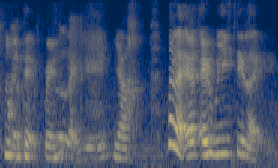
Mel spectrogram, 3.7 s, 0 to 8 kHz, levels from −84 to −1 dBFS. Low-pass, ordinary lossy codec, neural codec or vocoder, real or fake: none; none; codec, 16 kHz, 6 kbps, DAC; fake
